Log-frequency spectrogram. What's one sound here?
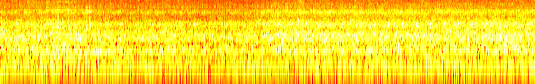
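A fire engine's motor idles loudly nearby.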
